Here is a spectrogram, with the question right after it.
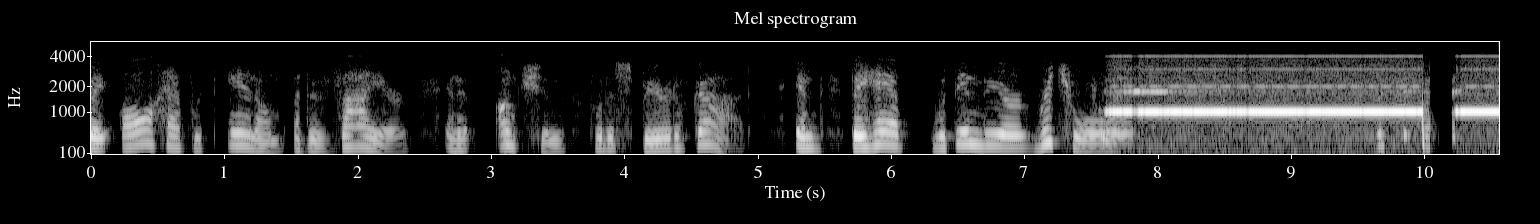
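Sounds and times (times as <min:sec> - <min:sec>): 
speech: 0:00.0 - 0:08.0, 0:09.6 - 0:10.4
loud steady electronic beep tone: 0:07.6 - 0:10.5.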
